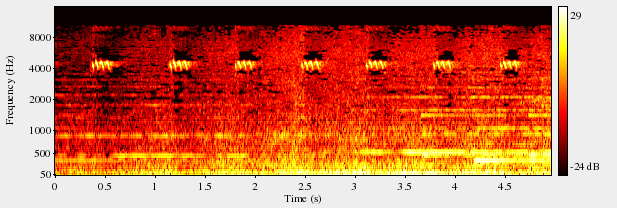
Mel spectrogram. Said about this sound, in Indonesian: Keadaan di sekelilingku sangatlah sepi. Sampai terdengar bunyi jangkrik mengitariku.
